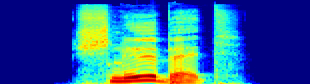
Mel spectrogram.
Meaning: second-person plural subjunctive II of schnauben
- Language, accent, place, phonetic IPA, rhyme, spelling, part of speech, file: German, Germany, Berlin, [ˈʃnøːbət], -øːbət, schnöbet, verb, De-schnöbet.ogg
